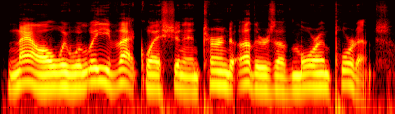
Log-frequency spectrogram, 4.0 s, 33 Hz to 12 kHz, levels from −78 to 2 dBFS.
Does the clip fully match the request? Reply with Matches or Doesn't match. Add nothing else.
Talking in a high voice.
Doesn't match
